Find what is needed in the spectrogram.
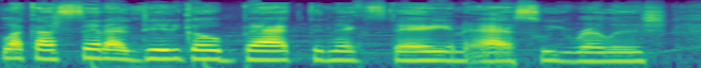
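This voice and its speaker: There is music in the background. A woman's voice proceeds at a moderate pace. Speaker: lifestyle vlogger. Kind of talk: casual voiceover cooking narration.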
